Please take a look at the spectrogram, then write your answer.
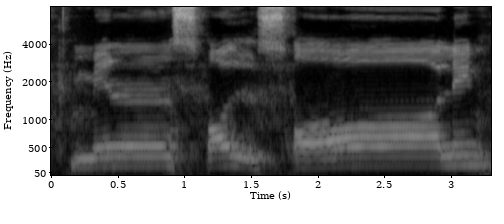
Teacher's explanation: صاد حروف مستعلیہ میں سے اس لیے پر کریں گے اور آگے ایک الف کی مقدار کے برابر اس کو ہم لمبا بھی کریں گے کیونکہ یہاں پر الف مدہ ہے.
